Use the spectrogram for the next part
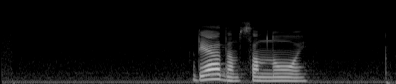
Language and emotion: Russian, sad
